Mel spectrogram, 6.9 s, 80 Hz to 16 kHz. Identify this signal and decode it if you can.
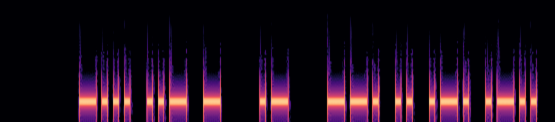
Morse code, heard as a keyed tone, about 17 wpm, 700 Hz. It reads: BUT A GIRL
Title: Sentences from Top 1200 Words 17wpm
